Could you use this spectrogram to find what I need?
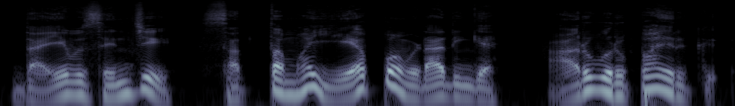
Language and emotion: Tamil, disgusted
